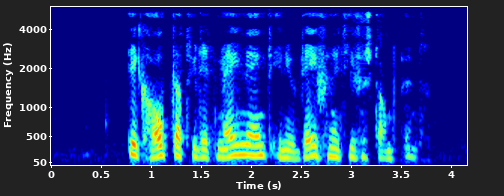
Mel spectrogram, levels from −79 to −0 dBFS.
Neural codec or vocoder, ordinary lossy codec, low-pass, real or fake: none; AAC, 24 kbps; 5.4 kHz; real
